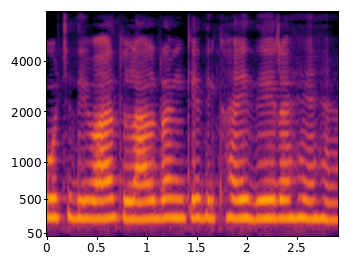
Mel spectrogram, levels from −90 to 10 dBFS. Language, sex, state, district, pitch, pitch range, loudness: Hindi, female, Bihar, Madhepura, 245 Hz, 240-250 Hz, -15 LUFS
